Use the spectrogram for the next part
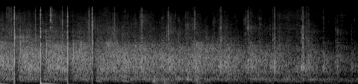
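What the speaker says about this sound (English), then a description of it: "a round of applause for the state demographer" An audience at a business economic outlook forum claps for the state demographer, a dense burst of applause that starts full and slowly thins and fades over a few seconds.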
